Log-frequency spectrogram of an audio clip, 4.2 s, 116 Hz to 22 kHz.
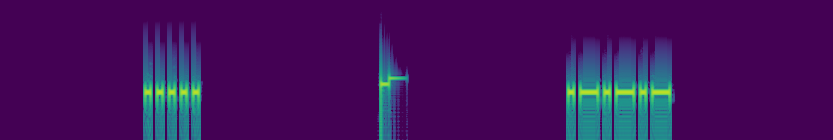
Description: Morse code, heard as a keyed tone, about 40 wpm, 700 Hz. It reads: 5 .
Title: Single Character (Letter:Number:Punctuation:Prosign) Alt 40wpm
